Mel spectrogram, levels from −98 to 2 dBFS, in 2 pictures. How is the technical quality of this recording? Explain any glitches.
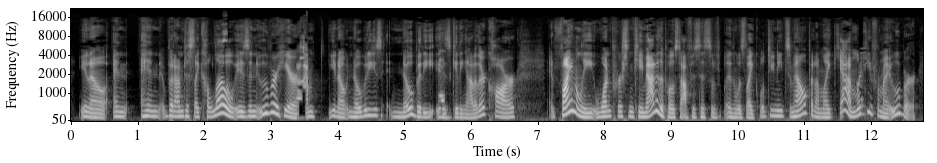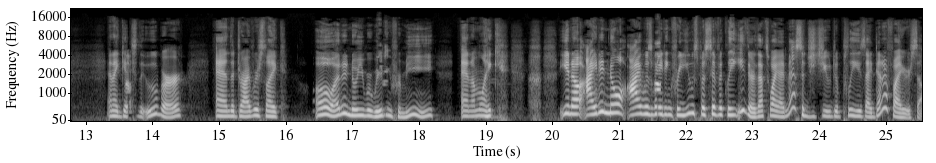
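The recording has repeated short glitches. Corrupt frames were decoded at 2.27, 3.38, 5.51, 11.78, 13.59, 17.43, 21.53 and 22.66 s. Damaged compressed data was played as if valid, so energy lands at wrong frequencies. Each sounds like a brief chirp or noise burst. The loudest is near 21.5 s.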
